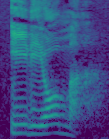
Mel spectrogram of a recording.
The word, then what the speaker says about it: idioma: Only difference is that this one always produces the sound E. So in this word, we would have E, D, O, ma. Idioma. Idioma. Read it with me. Idioma. Again. Idioma. Idioma. Idioma. That's the pronunciation of that word.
